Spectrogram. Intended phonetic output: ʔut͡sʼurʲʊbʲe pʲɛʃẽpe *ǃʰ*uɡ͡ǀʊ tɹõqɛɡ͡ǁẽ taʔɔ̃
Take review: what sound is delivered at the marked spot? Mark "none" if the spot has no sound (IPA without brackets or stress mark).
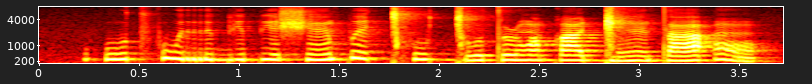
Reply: ǀʰ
